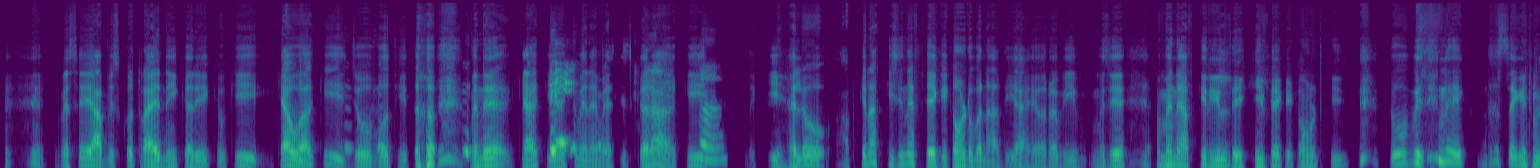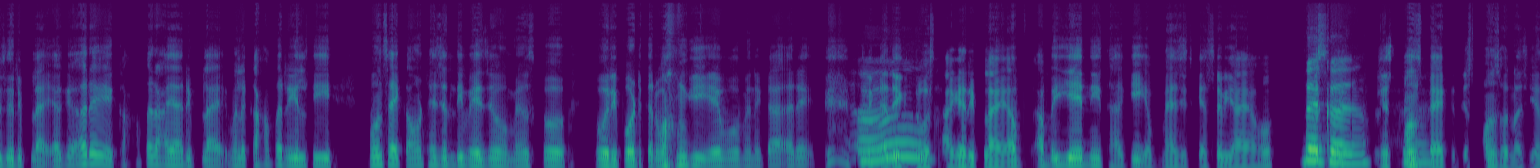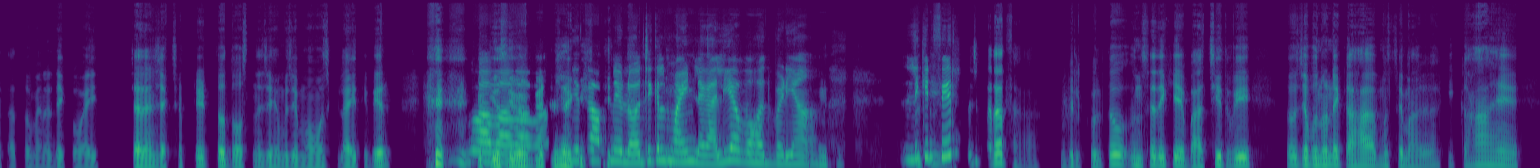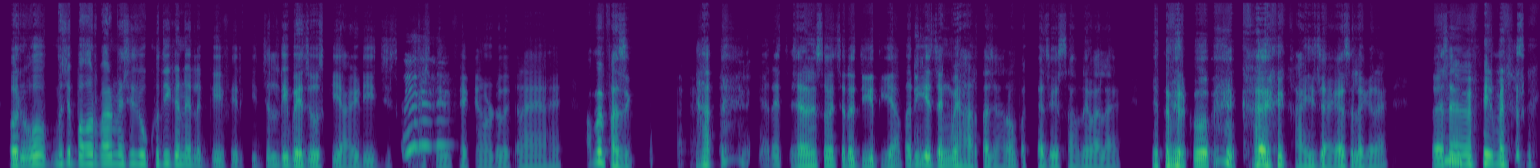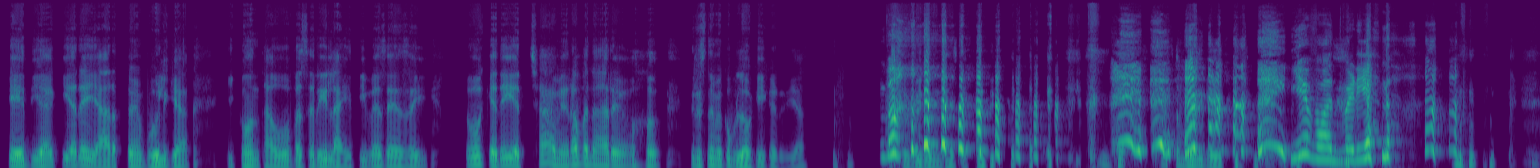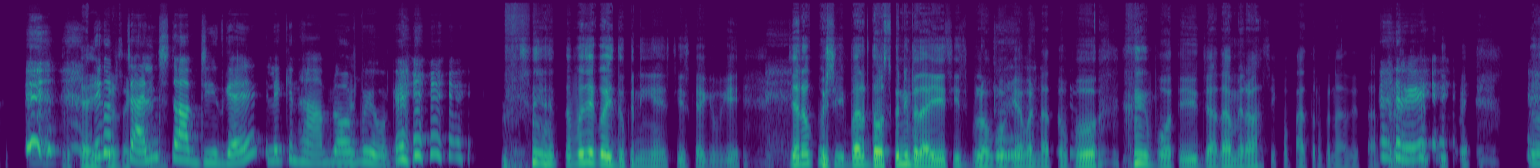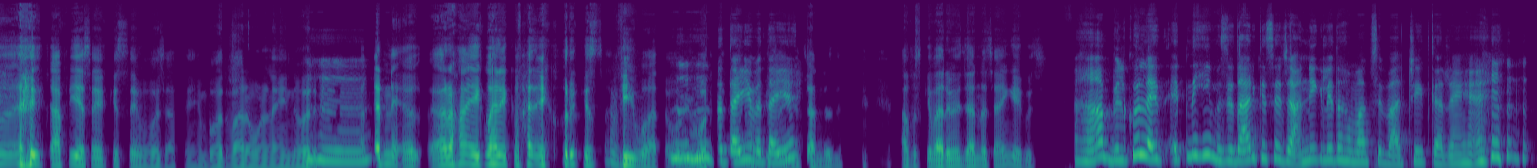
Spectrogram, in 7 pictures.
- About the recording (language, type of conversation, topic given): Hindi, podcast, अजनबियों से छोटी बातचीत शुरू करने का सबसे अच्छा तरीका क्या है?
- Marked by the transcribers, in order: chuckle; in English: "ट्राई"; chuckle; laughing while speaking: "तो"; in English: "मैसेज"; in English: "फेक अकाउंट"; in English: "फेक अकाउंट"; laughing while speaking: "तो विथिन दस सेकंड मुझे रिप्लाई आ गया"; in English: "विथिन"; in English: "रिप्लाई"; in English: "रिप्लाई"; in English: "अकाउंट"; in English: "रिपोर्ट"; in English: "रिप्लाई"; in English: "रिस्पॉन्स बैक रिस्पॉन्स"; in English: "चैलेंज एक्सेप्टेड"; chuckle; laughing while speaking: "क्योंकि उसी में बेट लगी थी"; in English: "बेट"; in English: "लॉजिकल माइंड"; tapping; other background noise; chuckle; in English: "फेक अकाउंट"; chuckle; laughing while speaking: "ये तो मेरे को खा खा ही जाएगा ऐसा लग रहा है"; laughing while speaking: "वाह"; laugh; laughing while speaking: "हो"; laughing while speaking: "बढ़िया था"; in English: "ब्लॉक"; laugh; chuckle; in English: "चैलेंज"; in English: "विथिन"; laugh; chuckle; in English: "ब्लॉक"; laugh; chuckle; in English: "ब्लॉक"; chuckle; laughing while speaking: "अरे!"; chuckle; laughing while speaking: "एक बार एक बार एक और किस्सा भी हुआ था"; chuckle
